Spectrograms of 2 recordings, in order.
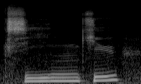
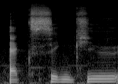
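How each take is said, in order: First: The name starts with an sh sound. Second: The name starts with an x sound. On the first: The speaker calls it right. "It's more like Xingqiu" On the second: The speaker calls it wrong. "it's not Xingqiu"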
